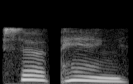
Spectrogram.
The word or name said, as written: Ssu-p'ing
